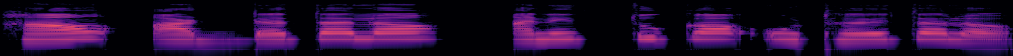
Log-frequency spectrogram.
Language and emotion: Goan Konkani, neutral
